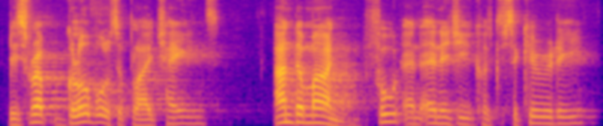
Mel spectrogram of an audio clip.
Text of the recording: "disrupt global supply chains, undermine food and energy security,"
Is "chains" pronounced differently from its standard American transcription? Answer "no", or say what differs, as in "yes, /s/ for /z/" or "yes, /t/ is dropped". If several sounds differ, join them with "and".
yes, /s/ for /z/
